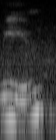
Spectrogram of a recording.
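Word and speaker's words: ميم: Then meme. Meme pronounced on the dry part of the lips, both lips.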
